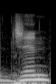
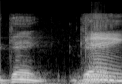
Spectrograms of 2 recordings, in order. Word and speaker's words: Geng: So yes, let's get into the gin challenge, because I didn't know what that was. What is the gin challenge? Am I saying it right? The what? It's GENG. Okay, the gang challenge.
